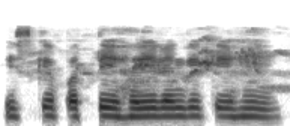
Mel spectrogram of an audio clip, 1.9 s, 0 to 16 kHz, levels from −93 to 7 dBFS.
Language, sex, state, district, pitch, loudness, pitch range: Hindi, female, Bihar, Kishanganj, 205 Hz, -16 LUFS, 200-210 Hz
